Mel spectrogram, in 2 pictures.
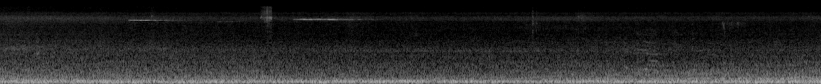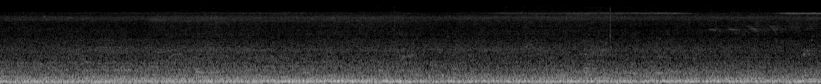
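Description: Steady low outdoor rumble with a faint hiss, unchanging throughout, with no distinct event standing out.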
